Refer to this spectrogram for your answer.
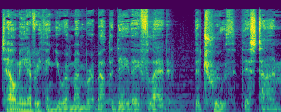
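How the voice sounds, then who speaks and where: Over clear music in the background, a raspy put-on character voice moves at a moderate pace. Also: man, very deep, low pitch for a man. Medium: video game. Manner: clipped, dry, deadpan.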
